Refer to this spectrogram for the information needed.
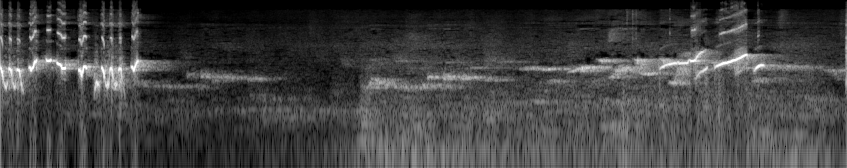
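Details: Murai batu (white-rumped shama) song: an opening flurry of quick whistled notes, a quiet gap with soft low whistles, then rising, sliding clear whistles that build to a loud finish.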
